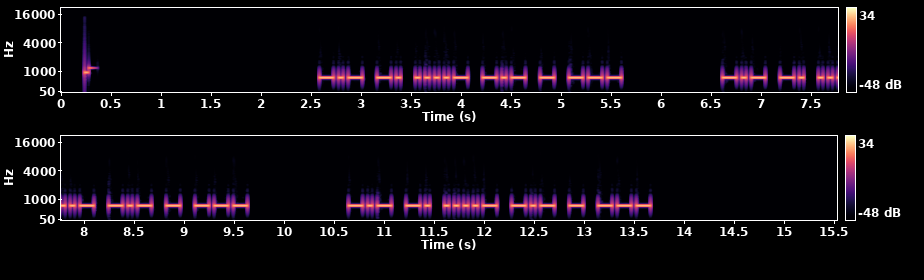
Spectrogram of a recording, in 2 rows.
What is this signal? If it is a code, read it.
Morse code, heard as a keyed tone, about 25 wpm, 700 Hz. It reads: KN4KTO KN4KTO KN4KTO
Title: USA Call Signs - 6 Characters - Repeated 3x - 25wpm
